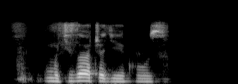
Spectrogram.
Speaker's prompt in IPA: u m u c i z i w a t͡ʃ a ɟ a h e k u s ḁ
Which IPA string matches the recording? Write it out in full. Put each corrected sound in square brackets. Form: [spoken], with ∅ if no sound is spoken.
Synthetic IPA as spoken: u m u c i z [a] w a t͡ʃ a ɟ [i] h e k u [z] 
